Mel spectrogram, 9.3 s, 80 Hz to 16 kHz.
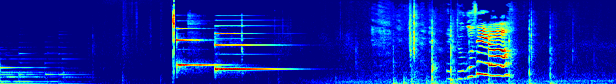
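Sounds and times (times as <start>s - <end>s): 
two-tone ding-dong doorbell: 2.6s - 4.8s
child's voice: 6.7s - 7.8s
person talking: 6.7s - 7.8s.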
